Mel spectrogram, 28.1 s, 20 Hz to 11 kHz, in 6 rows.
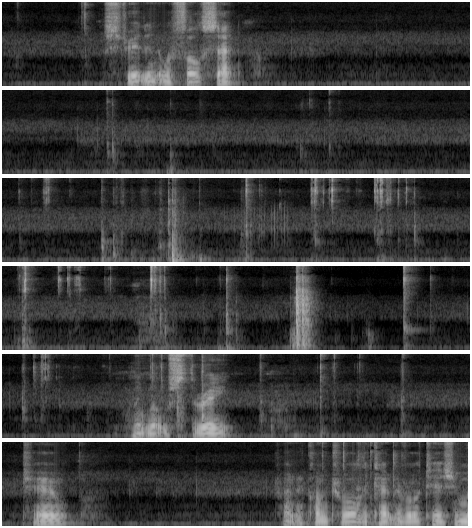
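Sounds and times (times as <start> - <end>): lock pick clicks and scrapes: 11.8 - 13.5, 14.2 - 15.8, 18.9 - 19.3.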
